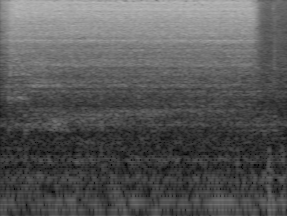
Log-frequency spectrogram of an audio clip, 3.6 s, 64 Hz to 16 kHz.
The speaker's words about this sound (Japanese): もうすぐ野菜がちょうど火が通ったのでこれからお湯をですね 500ml 入れなさいっていうふうにしてねお湯を入れていくんですけど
